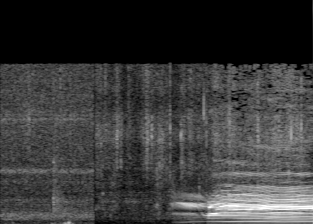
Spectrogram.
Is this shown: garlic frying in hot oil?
no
